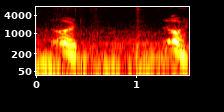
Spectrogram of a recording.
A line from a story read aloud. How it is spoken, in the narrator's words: began Merry brokenly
